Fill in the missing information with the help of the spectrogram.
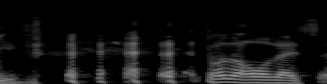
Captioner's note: laughing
